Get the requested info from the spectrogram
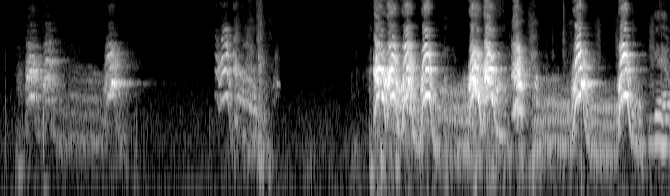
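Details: Small Pomeranian outdoors barking at a big dog; scattered single yaps early, then after a pause a rapid burst of high, sharp barks roughly every half second, with people talking nearby.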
